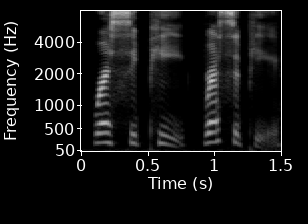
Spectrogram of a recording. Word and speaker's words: recipe: the pronunciation here three syllables stress on the first recipe need to say all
